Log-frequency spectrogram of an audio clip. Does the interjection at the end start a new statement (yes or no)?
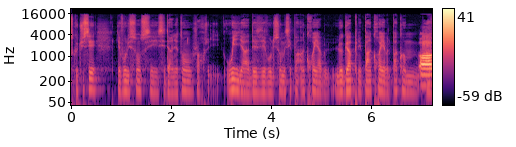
yes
